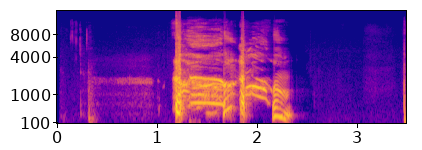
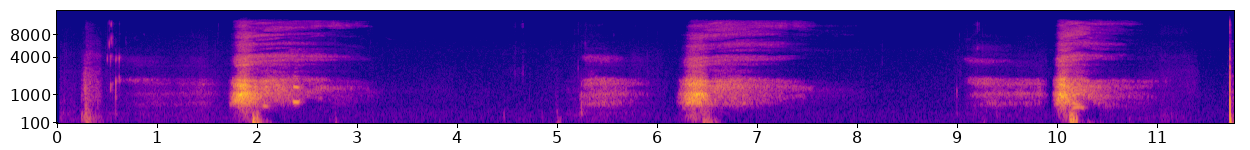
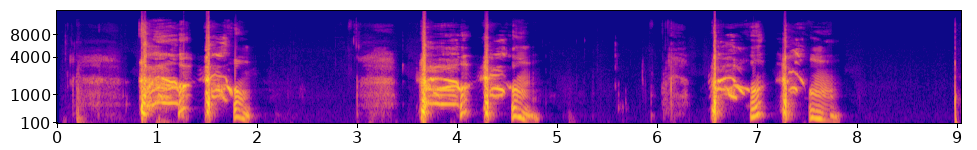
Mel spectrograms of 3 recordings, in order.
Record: cough_length: 3.5 s
cough_amplitude: 32768
cough_signal_mean_std_ratio: 0.45
exhalation_length: 11.8 s
exhalation_amplitude: 22202
exhalation_signal_mean_std_ratio: 0.25
three_cough_length: 9.0 s
three_cough_amplitude: 32768
three_cough_signal_mean_std_ratio: 0.43
survey_phase: beta (2021-08-13 to 2022-03-07)
age: 65+
gender: Female
wearing_mask: 'No'
symptom_fatigue: true
smoker_status: Ex-smoker
respiratory_condition_asthma: false
respiratory_condition_other: false
recruitment_source: REACT
submission_delay: 5 days
covid_test_result: Negative
covid_test_method: RT-qPCR
influenza_a_test_result: Unknown/Void
influenza_b_test_result: Unknown/Void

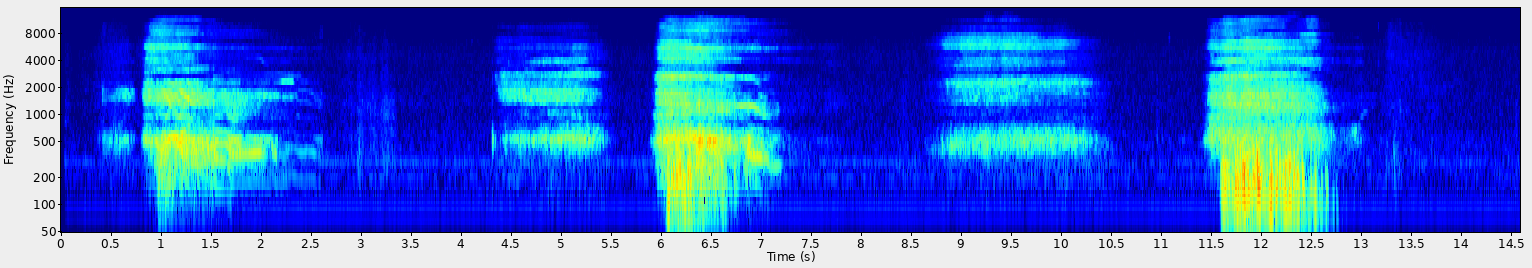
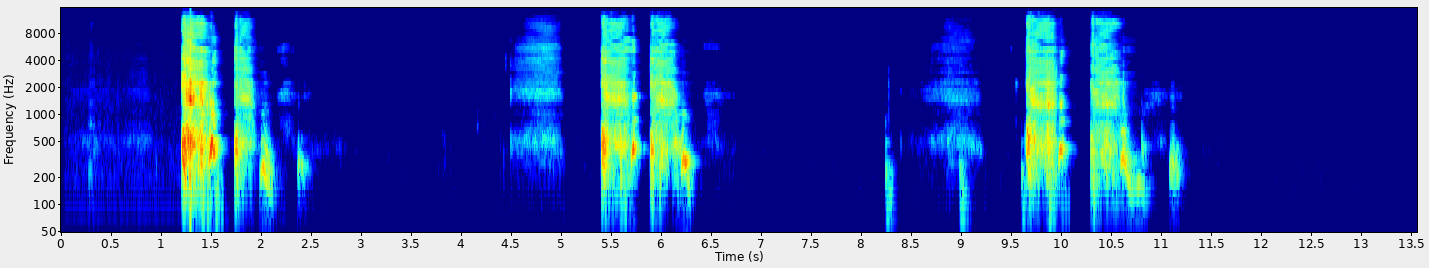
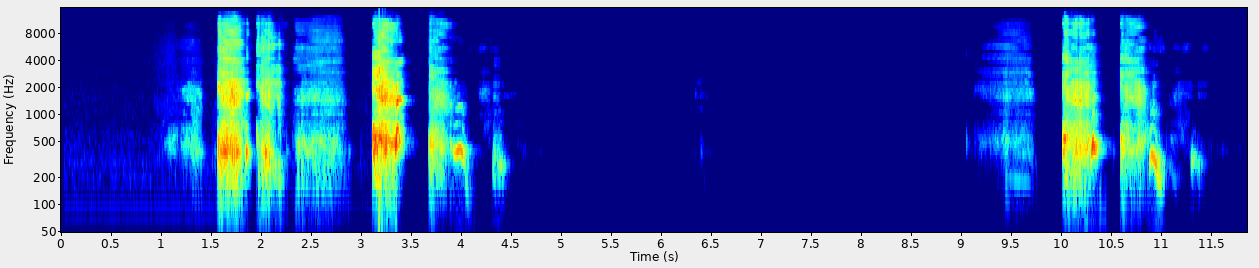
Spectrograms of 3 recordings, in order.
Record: exhalation_length: 14.6 s
exhalation_amplitude: 8686
exhalation_signal_mean_std_ratio: 0.42
three_cough_length: 13.6 s
three_cough_amplitude: 29204
three_cough_signal_mean_std_ratio: 0.22
cough_length: 11.9 s
cough_amplitude: 29204
cough_signal_mean_std_ratio: 0.25
survey_phase: beta (2021-08-13 to 2022-03-07)
age: 65+
gender: Female
wearing_mask: 'No'
symptom_runny_or_blocked_nose: true
smoker_status: Ex-smoker
respiratory_condition_asthma: true
respiratory_condition_other: false
recruitment_source: REACT
submission_delay: 1 day
covid_test_result: Negative
covid_test_method: RT-qPCR
influenza_a_test_result: Negative
influenza_b_test_result: Negative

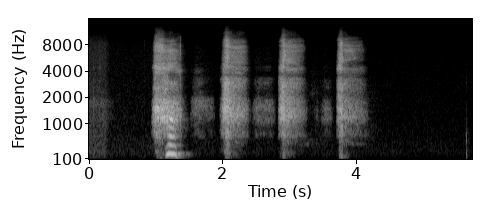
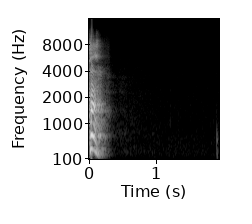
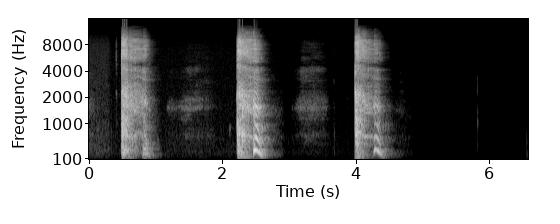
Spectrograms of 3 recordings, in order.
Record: exhalation_length: 5.8 s
exhalation_amplitude: 13242
exhalation_signal_mean_std_ratio: 0.36
cough_length: 2.0 s
cough_amplitude: 26027
cough_signal_mean_std_ratio: 0.19
three_cough_length: 6.6 s
three_cough_amplitude: 26028
three_cough_signal_mean_std_ratio: 0.3
survey_phase: beta (2021-08-13 to 2022-03-07)
age: 65+
gender: Female
wearing_mask: 'No'
symptom_none: true
smoker_status: Ex-smoker
respiratory_condition_asthma: false
respiratory_condition_other: false
recruitment_source: REACT
submission_delay: 1 day
covid_test_result: Negative
covid_test_method: RT-qPCR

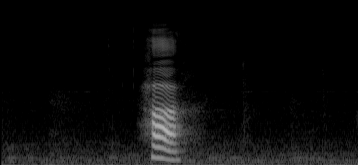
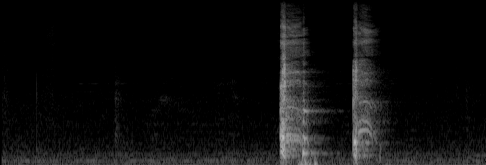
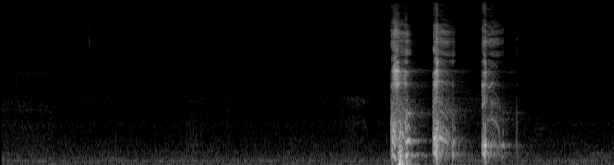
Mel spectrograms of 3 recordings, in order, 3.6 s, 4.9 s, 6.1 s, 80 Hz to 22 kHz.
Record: exhalation_length: 3.6 s
exhalation_amplitude: 4330
exhalation_signal_mean_std_ratio: 0.31
cough_length: 4.9 s
cough_amplitude: 9213
cough_signal_mean_std_ratio: 0.26
three_cough_length: 6.1 s
three_cough_amplitude: 12026
three_cough_signal_mean_std_ratio: 0.22
survey_phase: beta (2021-08-13 to 2022-03-07)
age: 18-44
gender: Female
wearing_mask: 'No'
symptom_none: true
smoker_status: Never smoked
respiratory_condition_asthma: false
respiratory_condition_other: false
recruitment_source: REACT
submission_delay: 1 day
covid_test_result: Negative
covid_test_method: RT-qPCR
influenza_a_test_result: Negative
influenza_b_test_result: Negative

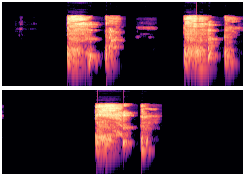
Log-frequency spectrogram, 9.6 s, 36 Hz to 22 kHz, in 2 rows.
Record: three_cough_length: 9.6 s
three_cough_amplitude: 32768
three_cough_signal_mean_std_ratio: 0.41
survey_phase: beta (2021-08-13 to 2022-03-07)
age: 65+
gender: Female
wearing_mask: 'No'
symptom_none: true
smoker_status: Ex-smoker
respiratory_condition_asthma: false
respiratory_condition_other: false
recruitment_source: REACT
submission_delay: 1 day
covid_test_result: Negative
covid_test_method: RT-qPCR
influenza_a_test_result: Negative
influenza_b_test_result: Negative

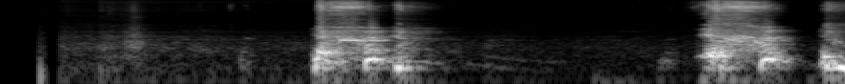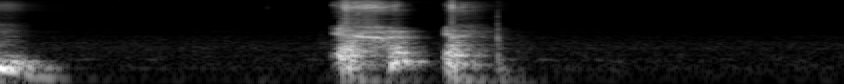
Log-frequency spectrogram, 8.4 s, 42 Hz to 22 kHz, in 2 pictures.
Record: three_cough_length: 8.4 s
three_cough_amplitude: 32768
three_cough_signal_mean_std_ratio: 0.4
survey_phase: beta (2021-08-13 to 2022-03-07)
age: 45-64
gender: Male
wearing_mask: 'No'
symptom_none: true
smoker_status: Never smoked
respiratory_condition_asthma: false
respiratory_condition_other: false
recruitment_source: Test and Trace
submission_delay: 2 days
covid_test_result: Positive
covid_test_method: LFT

